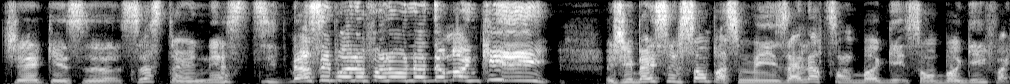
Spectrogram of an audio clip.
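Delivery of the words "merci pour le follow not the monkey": high, held-up excited shout-out; hyped thanks. Acted. Streamer thanking a new follower, high and hyped.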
